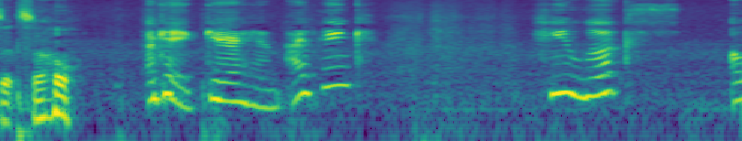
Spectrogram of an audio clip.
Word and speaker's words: Girahim: That's how I pronounce it, so... Okay, Girahim.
